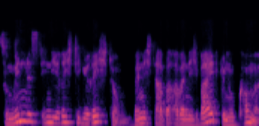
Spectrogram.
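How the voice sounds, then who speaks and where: A fairly high-pitched male voice with vocal fry and very wide pitch swings. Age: 30s. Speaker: climate activist. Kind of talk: debate.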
